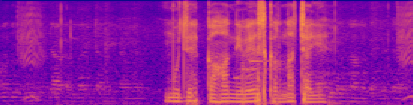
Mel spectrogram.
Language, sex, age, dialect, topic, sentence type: Hindi, male, 31-35, Marwari Dhudhari, banking, question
